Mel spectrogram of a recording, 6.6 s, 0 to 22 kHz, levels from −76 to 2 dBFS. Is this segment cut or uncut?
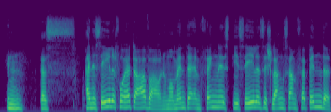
cut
